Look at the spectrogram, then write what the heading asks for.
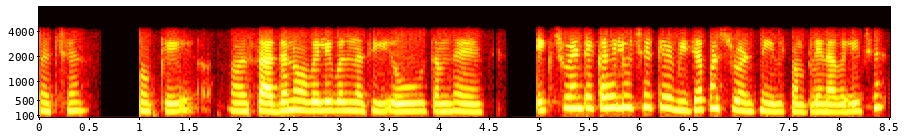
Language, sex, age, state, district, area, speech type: Gujarati, female, 30-45, Gujarat, Anand, urban, conversation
